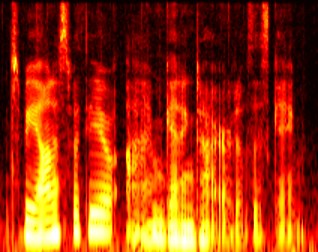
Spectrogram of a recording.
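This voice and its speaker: A woman playing a sarcastic, self-doubting, hesitant Christmas elf in an intimate ASMR audio roleplay, with a creaky voice. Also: very deep voice, huge pitch swings, fairly quick, full character voice. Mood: wry, puzzled.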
